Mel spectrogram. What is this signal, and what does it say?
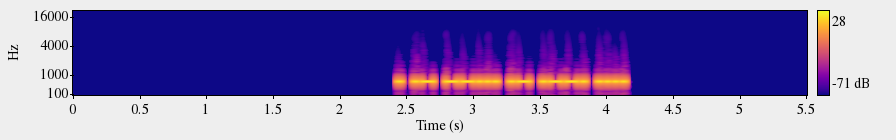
Morse code, heard as a keyed tone, about 41 wpm, 700 Hz. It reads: EA7APH
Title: DXCC-100 Call Signs - 6 Characters - Repeated 3x - 40wpm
